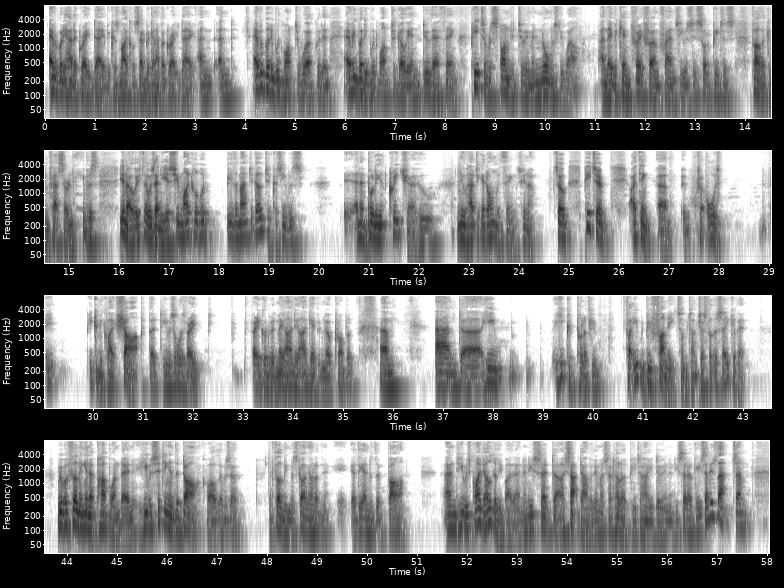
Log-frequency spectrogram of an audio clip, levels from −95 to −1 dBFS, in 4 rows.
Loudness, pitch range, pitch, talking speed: -28 LUFS, 85-110 Hz, 95 Hz, 205 wpm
